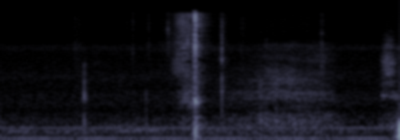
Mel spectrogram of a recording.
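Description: Trading cards in plastic sleeves being handled: a faint tick, then a single sharp click about a second in, followed by faint rustling of the cards.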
